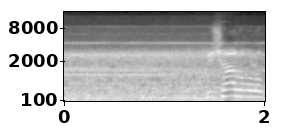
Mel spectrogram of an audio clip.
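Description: Oil-fired burner of a thermal oil boiler running: a loud, steady noise with a low hum and a faint high whine.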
